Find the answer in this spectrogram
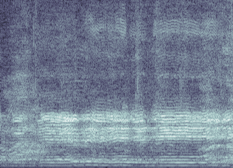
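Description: A man's voice chanting a line of Shia mourning recitation in a drawn-out melodic style. The voice rises at first, then holds one long steady note.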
